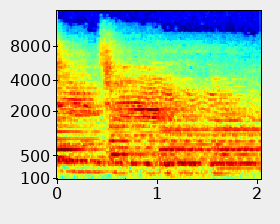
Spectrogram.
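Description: A congregation singing a hymn together, the voices holding long notes.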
